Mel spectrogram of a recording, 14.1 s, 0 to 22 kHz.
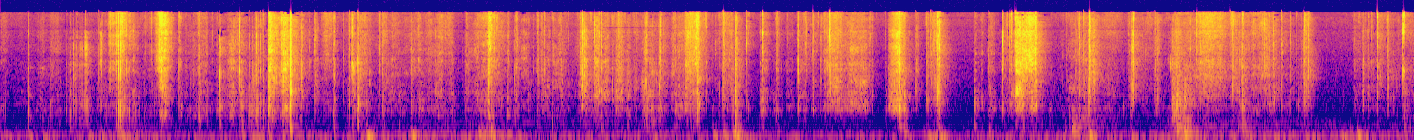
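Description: A hobby box of 2019 Panini Prizm Mosaic basketball cards being torn open and its foil packs handled: irregular sharp tearing and rustling noises, the loudest about three seconds in and again about ten seconds in.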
